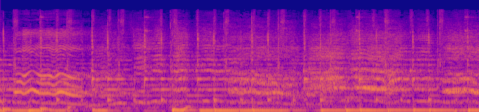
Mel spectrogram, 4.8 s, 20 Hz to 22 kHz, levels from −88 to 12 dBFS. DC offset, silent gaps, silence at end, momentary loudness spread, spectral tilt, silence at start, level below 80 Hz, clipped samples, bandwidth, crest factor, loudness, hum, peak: under 0.1%; none; 0 s; 6 LU; -4 dB/octave; 0 s; -36 dBFS; under 0.1%; 15.5 kHz; 16 dB; -22 LUFS; none; -6 dBFS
